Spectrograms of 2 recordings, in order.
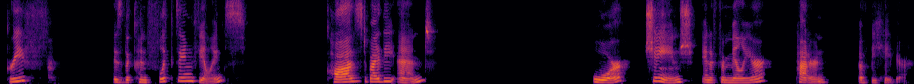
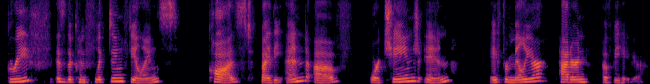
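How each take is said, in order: First: It is read a little more slowly. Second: It is read at a normal pace.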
